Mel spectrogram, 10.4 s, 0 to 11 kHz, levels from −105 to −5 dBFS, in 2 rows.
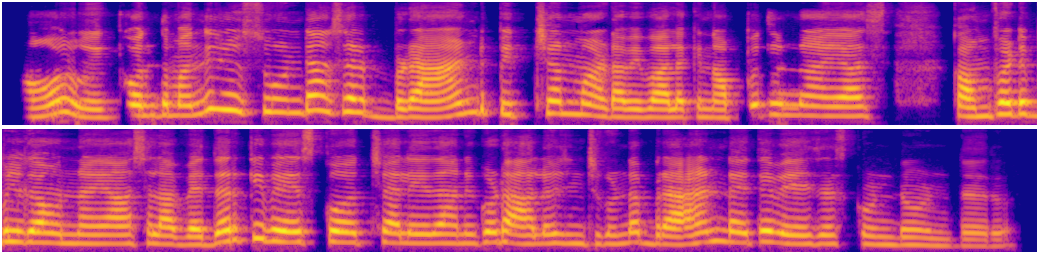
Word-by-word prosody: ఆ! -, -, -2 dB, 0.5 s
కొంతమందిని 275 Hz, +8 st, +1 dB
చూస్తూంటే, 360 Hz, -1 st, -1 dB
అసలు 365 Hz, -1 st, +2 dB
బ్రాండ్ 230 Hz, -, +2 dB
పిచ్చి 295 Hz, +2 st, -6 dB
అనమాట. 290 Hz, -6 st, -2 dB
అవి 220 Hz, 0 st, -1 dB
వాళ్ళకి 220 Hz, +1 st, +1 dB
నప్పుతున్నాయా? 265 Hz, +2 st, -1 dB
స్ -, -, -19 dB, 0.4 s
కంఫర్టబుల్‌గా 285 Hz, +3 st, +4 dB
ఉన్నాయా? 235 Hz, -1 st, -3 dB
అసలు 235 Hz, -1 st, -2 dB
ఆ -, -, -4 dB
వెదర్‌కి 300 Hz, -, +2 dB
వేసుకోవచ్చా? 275 Hz, -1 st, +2 dB
లేదా? 245 Hz, 0 st, -1 dB
అని 245 Hz, -, -8 dB
కూడా 275 Hz, -, +2 dB
ఆలోచించకుండా 240 Hz, +1 st, -6 dB
బ్రాండ్ 270 Hz, +7 st, 0 dB
అయితే 290 Hz, +2 st, +4 dB
వేసేసుకుంటూ 230 Hz, -2 st, -6 dB
ఉంటారు. 175 Hz, 0 st, -12 dB
260 Hz, 145 wpm, -19 LUFS, 230-290 Hz, 0.5 s, కంఫర్టబుల్‌గా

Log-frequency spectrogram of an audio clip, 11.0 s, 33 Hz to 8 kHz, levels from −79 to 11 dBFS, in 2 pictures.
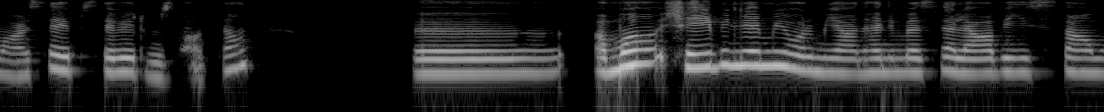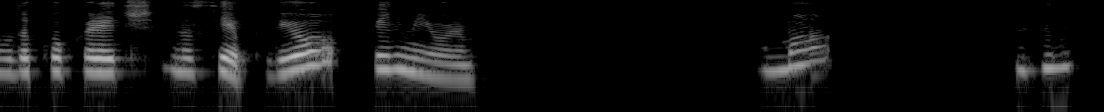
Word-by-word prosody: varsa 200 Hz, +4 st, -5 dB
hep 250 Hz, -1 st, -2 dB
severim 230 Hz, -5 st, -4 dB, 0.2 s
zaten. 270 Hz, +6 st, -8 dB, 0.8 s
Eee, 215 Hz, 0 st, 0 dB, 0.4 s
ama 310 Hz, +10 st, +8 dB
şeyi 290 Hz, +1 st, +4 dB
bilemiyorum 315 Hz, -6 st, +4 dB
yani, 220 Hz, -1 st, -5 dB
hani, 225 Hz, 0 st, -4 dB
mesela 225 Hz, -1 st, -3 dB
bir 230 Hz, 0 st, -5 dB
İstanbul'da 225 Hz, -1 st, -6 dB
kokoreç 230 Hz, -1 st, -2 dB
nasıl 230 Hz, -2 st, -4 dB
yapılıyor, 260 Hz, -, +2 dB, 0.2 s
bilmiyorum. 200 Hz, -11 st, -5 dB, 1.4 s
Ama. 305 Hz, +11 st, -7 dB, 0.9 s
Hı 250 Hz, -, -13 dB
hı. 280 Hz, +1 st, -8 dB
230 Hz, 110 wpm, -25 LUFS, 220-265 Hz, 1.4 s, ama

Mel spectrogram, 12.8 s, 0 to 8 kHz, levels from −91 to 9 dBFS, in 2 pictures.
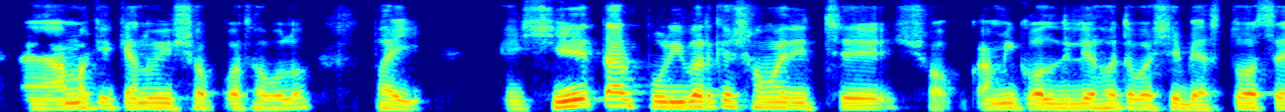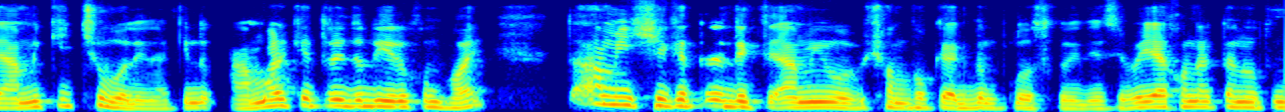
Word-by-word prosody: এ -, -, -4 dB, 0.2 s
আমাকে 130 Hz, +1 st, +1 dB
কেন 125 Hz, 0 st, 0 dB
এসব 125 Hz, +3 st, -3 dB
কথা 120 Hz, 0 st, -3 dB
বলো?" 120 Hz, +2 st, -1 dB, 0.4 s
ভাই 110 Hz, -3 st, 0 dB, 0.5 s
এ -, -, -6 dB
সে 140 Hz, -, +4 dB, 0.2 s
তার 180 Hz, -1 st, +4 dB
পরিবারকে 145 Hz, +2 st, +4 dB
সময় 140 Hz, -1 st, 0 dB
দিচ্ছে। 125 Hz, 0 st, -2 dB, 0.3 s
স -, -, -16 dB, 0.4 s
আমি 120 Hz, +2 st, 0 dB
কল 125 Hz, -1 st, +4 dB
দিলে 120 Hz, +1 st, +1 dB
হয়তোবা 120 Hz, -1 st, 0 dB
সে 125 Hz, -, 0 dB
ব্যস্ত 105 Hz, +2 st, -4 dB
আছে। 130 Hz, -, -4 dB
আমি 135 Hz, +4 st, +1 dB
কিচ্ছু 170 Hz, -1 st, -5 dB
বলি 110 Hz, -3 st, 0 dB
না। -, -, -10 dB
কিন্তু 130 Hz, +1 st, -2 dB, 0.2 s
আমার 140 Hz, +9 st, +3 dB
ক্ষেত্রে 175 Hz, -2 st, -1 dB
যদি 160 Hz, 0 st, +2 dB
এরকম 150 Hz, 0 st, +1 dB
হয়, 140 Hz, -, -2 dB, 0.4 s
তা -, -, -13 dB
আমি 210 Hz, -2 st, +2 dB
সেক্ষেত্রে 170 Hz, -2 st, +1 dB
দেখতে 140 Hz, -2 st, 0 dB
আমি 140 Hz, +1 st, +6 dB
ওই 125 Hz, -, 0 dB, 0.2 s
সম্পর্ক 125 Hz, -2 st, -3 dB
একদম 120 Hz, +1 st, -2 dB
close 115 Hz, -3 st, -4 dB
করে 105 Hz, -1 st, -5 dB
দিয়েছি। 105 Hz, +2 st, -8 dB
ভাই 140 Hz, -, +3 dB
এখন 150 Hz, 0 st, -2 dB
একটা 145 Hz, +2 st, -5 dB
নতুন 135 Hz, +1 st, -2 dB
130 Hz, 215 wpm, -21 LUFS, 120-150 Hz, 0.5 s, আমি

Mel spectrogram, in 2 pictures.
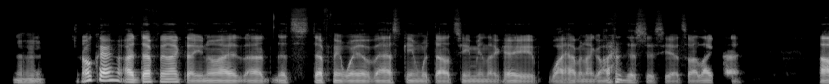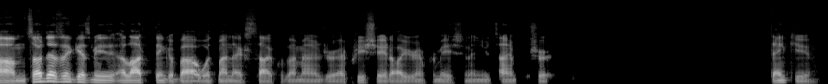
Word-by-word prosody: Mhm. 80 Hz, -4 st, -6 dB, 0.4 s
Okay, 185 Hz, +1 st, +7 dB, 0.2 s
I 115 Hz, -, +7 dB
definitely 125 Hz, +3 st, +5 dB
like 125 Hz, -1 st, +3 dB
that. 85 Hz, -, +2 dB
You 85 Hz, -, -2 dB
know, 85 Hz, +1 st, 0 dB
I 85 Hz, -1 st, +3 dB
that 80 Hz, -, -9 dB
uh, 85 Hz, -1 st, +1 dB
that's -, -, -6 dB
definitely 90 Hz, -, 0 dB
a -, -, -3 dB
way 85 Hz, 0 st, 0 dB
of 80 Hz, -2 st, -2 dB
asking 80 Hz, 0 st, -3 dB
without 75 Hz, 0 st, -1 dB
seeming, 80 Hz, -2 st, -6 dB
like, 75 Hz, -2 st, -6 dB
"Hey, 75 Hz, -4 st, -1 dB
why 80 Hz, 0 st, -2 dB
haven't 80 Hz, -1 st, -2 dB
I 75 Hz, -, -3 dB
gotten 90 Hz, +7 st, -2 dB
this 90 Hz, -, -5 dB
just -, -, -9 dB
yet?" 75 Hz, -1 st, -6 dB
So, 80 Hz, -, -4 dB
I -, -, 0 dB
like 90 Hz, +1 st, -1 dB, 0.2 s
that. 75 Hz, -, -6 dB, 0.8 s
Um, 85 Hz, -1 st, +6 dB
so 120 Hz, +8 st, +7 dB
it -, -, +6 dB
definitely 135 Hz, -3 st, +6 dB
gives 110 Hz, -3 st, +2 dB
me 95 Hz, -2 st, 0 dB
a 90 Hz, 0 st, -1 dB
lot 95 Hz, 0 st, +6 dB
to -, -, -31 dB
think 90 Hz, -3 st, -4 dB
about 80 Hz, -2 st, +2 dB
with 80 Hz, 0 st, -7 dB
my 80 Hz, -, -1 dB
next 80 Hz, -1 st, -8 dB
talk -, -, -3 dB
with -, -, -19 dB
my 75 Hz, -, -6 dB
manager. 75 Hz, 0 st, -9 dB
I -, -, -5 dB
appreciate 75 Hz, +2 st, -6 dB
all 75 Hz, 0 st, -3 dB
your 70 Hz, -1 st, -8 dB
information 75 Hz, +1 st, -11 dB
and 75 Hz, -, -12 dB
your 75 Hz, -, -12 dB
time 75 Hz, -1 st, -5 dB
for -, -, -34 dB
sure. -, -, -9 dB, 2.2 s
Thank 95 Hz, +3 st, -4 dB
you. 75 Hz, -3 st, -9 dB
80 Hz, 225 wpm, -24 LUFS, 75-90 Hz, 2.2 s, Okay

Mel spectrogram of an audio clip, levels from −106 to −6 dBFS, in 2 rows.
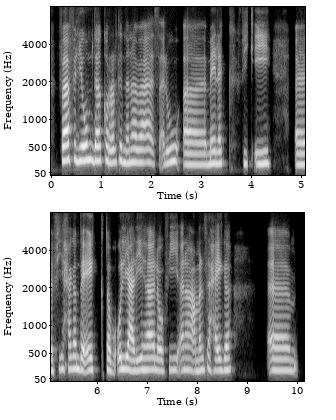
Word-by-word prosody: ففي 270 Hz, +2 st, +6 dB
اليوم 260 Hz, +2 st, +5 dB
ده 260 Hz, 0 st, +4 dB
قرّرت 245 Hz, -1 st, -2 dB
إن 230 Hz, -4 st, 0 dB
أنا 235 Hz, +2 st, 0 dB
بقى 230 Hz, 0 st, 0 dB
أسأله: 225 Hz, +6 st, -3 dB
"أ 195 Hz, -1 st, 0 dB
مالك؟ 210 Hz, +1 st, -2 dB, 0.2 s
فيك 210 Hz, 0 st, -9 dB
إيه؟ 205 Hz, +1 st, 0 dB, 0.5 s
أ 195 Hz, 0 st, +1 dB
في 215 Hz, +4 st, -7 dB
حاجة 220 Hz, +1 st, -1 dB
مضايقاك؟ 210 Hz, 0 st, +1 dB
طب 195 Hz, -5 st, 0 dB
قُل 215 Hz, +1 st, 0 dB
لي 220 Hz, 0 st, +3 dB
عليها 210 Hz, +2 st, +3 dB
لو 190 Hz, -2 st, 0 dB
في 205 Hz, +1 st, -9 dB
أنا 205 Hz, 0 st, -3 dB
عملت 195 Hz, +5 st, -3 dB
حاجة؟" 200 Hz, +1 st, -2 dB, 0.7 s
آمم 200 Hz, -1 st, -2 dB
210 Hz, 155 wpm, -21 LUFS, 195-225 Hz, 0.7 s, ففي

